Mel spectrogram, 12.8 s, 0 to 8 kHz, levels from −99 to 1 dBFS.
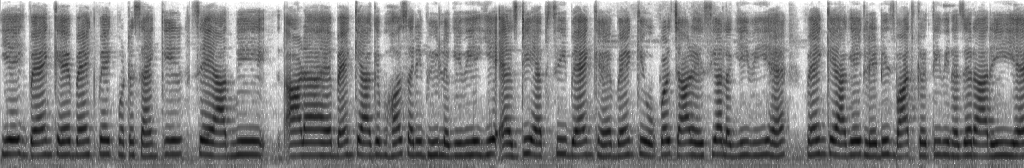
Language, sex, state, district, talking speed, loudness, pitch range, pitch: Hindi, female, Bihar, Araria, 225 wpm, -13 LUFS, 225-245 Hz, 235 Hz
